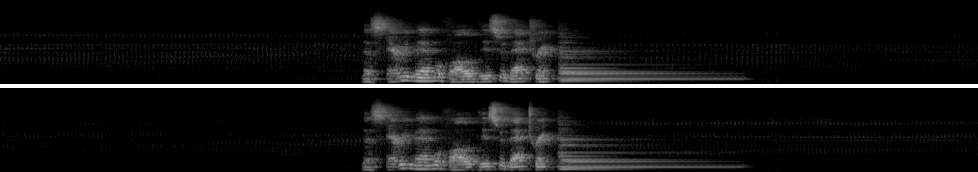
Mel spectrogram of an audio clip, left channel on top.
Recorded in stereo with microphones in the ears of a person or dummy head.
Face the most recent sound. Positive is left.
turn(degrees=-25)  # may be behind; listen again after turning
